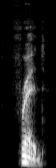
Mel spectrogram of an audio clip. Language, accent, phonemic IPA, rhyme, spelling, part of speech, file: English, Australia, /fɹɛd/, -ɛd, Fred, proper noun / noun, En-au-Fred.ogg
- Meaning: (proper noun) 1. A short version of Frederick, Alfred, or Wilfred, also used as a formal male given name 2. The Lockheed C-5 Galaxy, a military transport aircraft widely used by USAF aircrews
